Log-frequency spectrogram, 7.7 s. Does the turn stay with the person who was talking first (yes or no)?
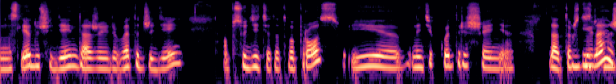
yes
